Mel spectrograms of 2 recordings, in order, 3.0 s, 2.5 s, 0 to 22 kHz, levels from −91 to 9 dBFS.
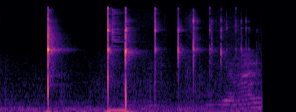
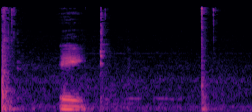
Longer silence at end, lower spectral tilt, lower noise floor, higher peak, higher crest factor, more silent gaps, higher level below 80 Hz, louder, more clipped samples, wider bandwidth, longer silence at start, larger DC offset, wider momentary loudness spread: first, 1.65 s vs 0.35 s; second, 0.5 dB/octave vs -5.5 dB/octave; second, -55 dBFS vs -61 dBFS; first, 0 dBFS vs -14 dBFS; first, 30 dB vs 24 dB; neither; first, -54 dBFS vs -64 dBFS; first, -25 LUFS vs -36 LUFS; neither; about the same, 17 kHz vs 17 kHz; first, 0.5 s vs 0 s; neither; first, 24 LU vs 16 LU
